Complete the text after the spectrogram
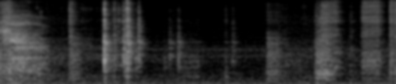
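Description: A paintbrush is set down on a plastic palette with a light click.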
